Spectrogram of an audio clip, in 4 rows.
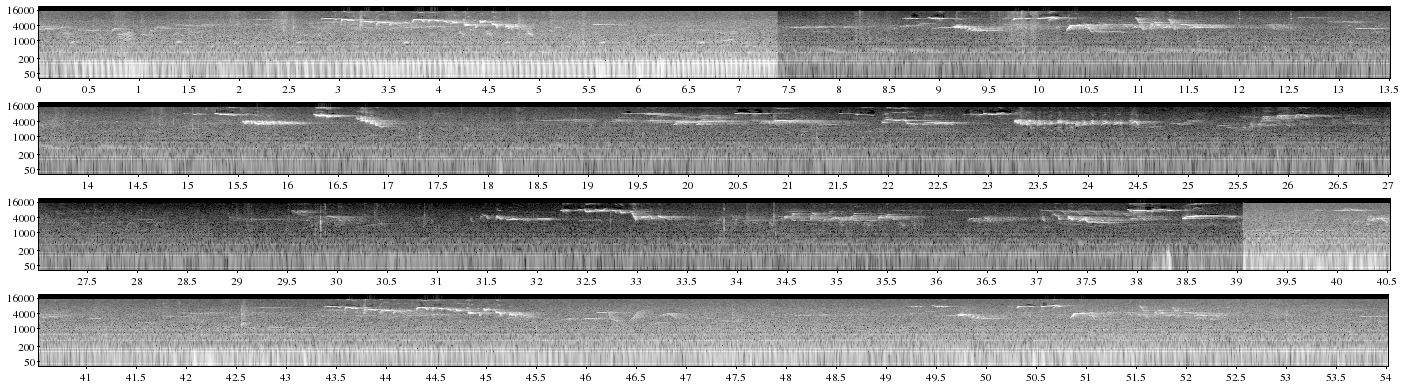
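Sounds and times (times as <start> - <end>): birds chirping and calling: 0.0 - 7.1
steady low hiss: 0.0 - 7.8, 39.1 - 54.0.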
